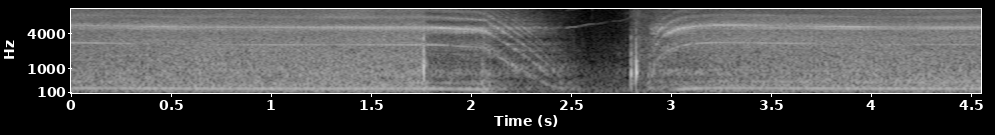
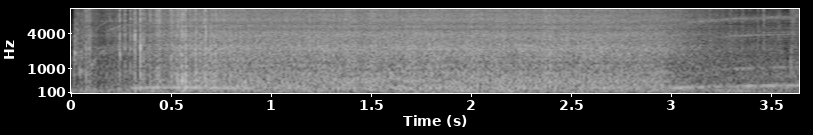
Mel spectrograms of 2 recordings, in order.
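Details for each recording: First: Ryobi 1600 PSI electric pressure washer, spraying stucco house wall: steady high whine over low hum, drops out briefly on trigger release and spins straight back up; whine annoying but normal. Normal pump whine. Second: Ryobi 1600 PSI, 1.2 GPM electric pressure washer (RY141612) during nozzle testing: a hissing spray with a thin hum that sags, then climbs and wavers as the pump draws air and loses prime. This is its second priming issue.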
